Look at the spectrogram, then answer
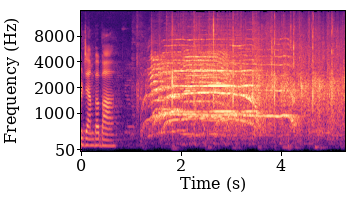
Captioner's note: cheers and applause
